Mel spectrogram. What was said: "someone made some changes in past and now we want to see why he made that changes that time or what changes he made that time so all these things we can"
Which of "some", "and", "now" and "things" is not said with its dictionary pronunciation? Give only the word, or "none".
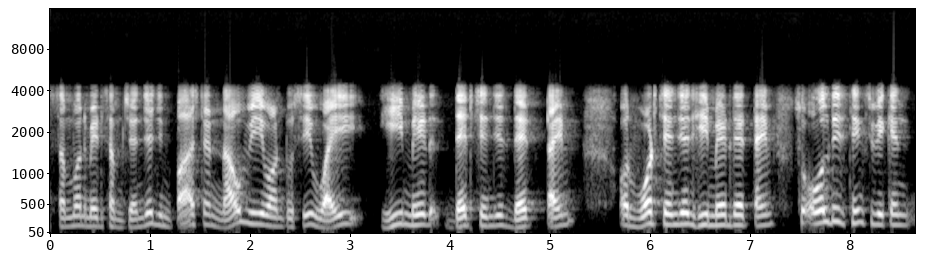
things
